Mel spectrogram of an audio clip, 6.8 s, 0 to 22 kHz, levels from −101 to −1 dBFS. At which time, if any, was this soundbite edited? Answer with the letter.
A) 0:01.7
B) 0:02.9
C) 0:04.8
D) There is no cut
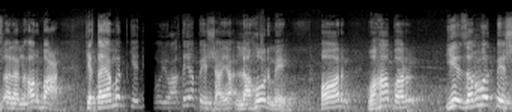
A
